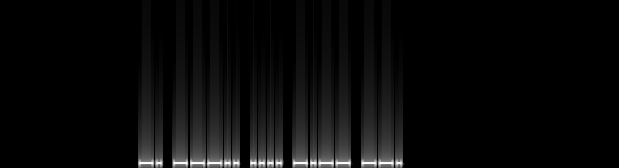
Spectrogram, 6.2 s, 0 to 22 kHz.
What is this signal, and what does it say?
Morse code, heard as a keyed tone, about 28 wpm, 700 Hz. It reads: N8HYG
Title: USA Call Signs - 5 Characters - Repeated 2x - 28wpm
